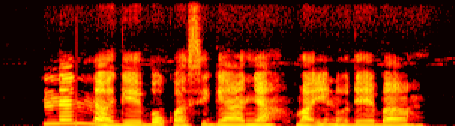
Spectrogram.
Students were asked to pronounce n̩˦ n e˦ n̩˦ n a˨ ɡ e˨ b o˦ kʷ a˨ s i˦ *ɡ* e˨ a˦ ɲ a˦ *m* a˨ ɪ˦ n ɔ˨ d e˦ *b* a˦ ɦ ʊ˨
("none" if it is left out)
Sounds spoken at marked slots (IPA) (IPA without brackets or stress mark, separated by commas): ɡ, m, b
